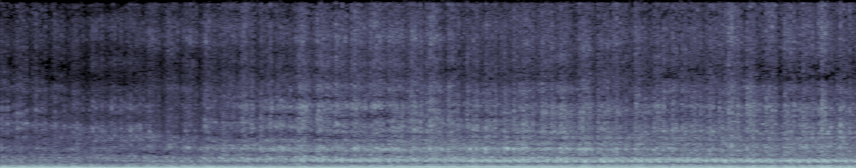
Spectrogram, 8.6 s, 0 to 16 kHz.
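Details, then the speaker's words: 1992 Dodge 2WD single cab first-gen diesel, after cleaning: steady, even clatter at a slow, deep idle with no misses; owner thinks idle sits a little low and wants the idle speed raised. "It does idle a little bit low in my opinion, which is funny because my crew cab idles a little bit high. So we're gonna have to adjust the idle on both of them, but let's start it up."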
